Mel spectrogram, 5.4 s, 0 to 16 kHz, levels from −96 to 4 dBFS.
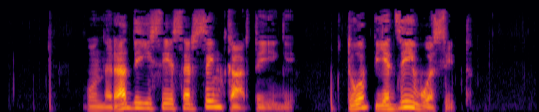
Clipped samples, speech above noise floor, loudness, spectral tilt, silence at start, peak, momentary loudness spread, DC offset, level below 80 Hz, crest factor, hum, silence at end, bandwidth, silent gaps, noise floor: under 0.1%; 53 dB; -24 LUFS; -5 dB/octave; 0.85 s; -4 dBFS; 17 LU; under 0.1%; -64 dBFS; 22 dB; none; 0.9 s; 11.5 kHz; none; -77 dBFS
